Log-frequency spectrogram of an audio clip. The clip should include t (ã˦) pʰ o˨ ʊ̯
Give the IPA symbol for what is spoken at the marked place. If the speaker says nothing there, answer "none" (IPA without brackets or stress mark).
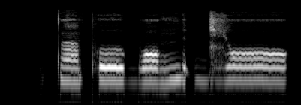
ã˨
